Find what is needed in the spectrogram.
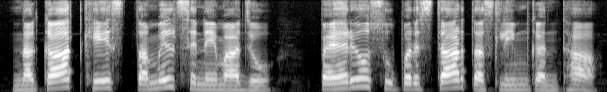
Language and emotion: Sindhi, neutral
